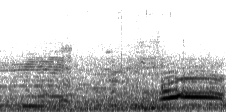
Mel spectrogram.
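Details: Qurban cow rampaging down from a truck at Siyono Harjo market, giving a short low moo then, after a pause, a loud higher drawn-out bellow with rich harmonics amid crowd noise.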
